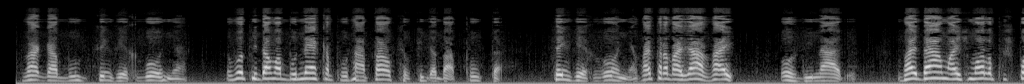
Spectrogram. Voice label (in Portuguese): velha indignada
